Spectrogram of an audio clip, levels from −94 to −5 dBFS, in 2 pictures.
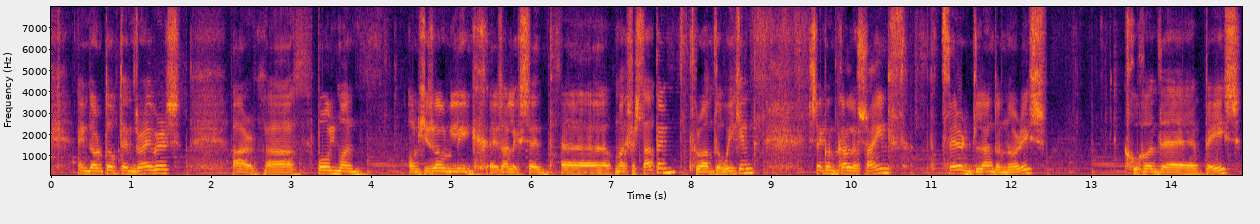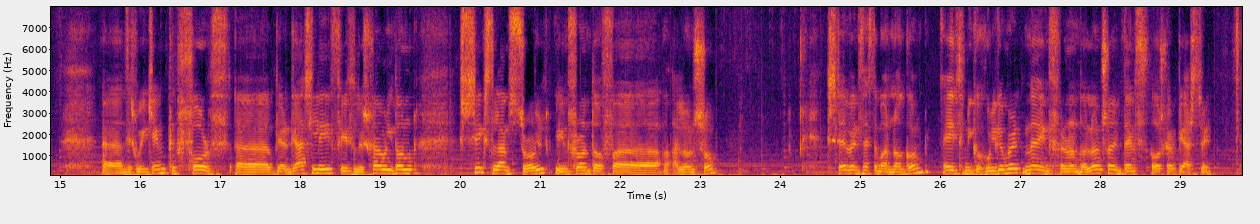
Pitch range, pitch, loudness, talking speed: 120-170 Hz, 135 Hz, -22 LUFS, 125 wpm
